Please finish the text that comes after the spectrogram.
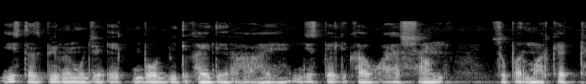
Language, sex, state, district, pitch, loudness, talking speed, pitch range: Hindi, male, Arunachal Pradesh, Lower Dibang Valley, 105 Hz, -16 LUFS, 195 wpm, 100-110 Hz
